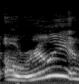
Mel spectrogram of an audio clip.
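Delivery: a high, loud "oh really?" put on as the kid; playing the kid's fake amazement; mock surprise. Kid feigns surprise at claim.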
